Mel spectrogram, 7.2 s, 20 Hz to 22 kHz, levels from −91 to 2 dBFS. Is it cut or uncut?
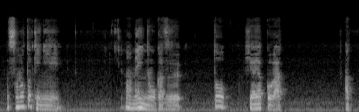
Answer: uncut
